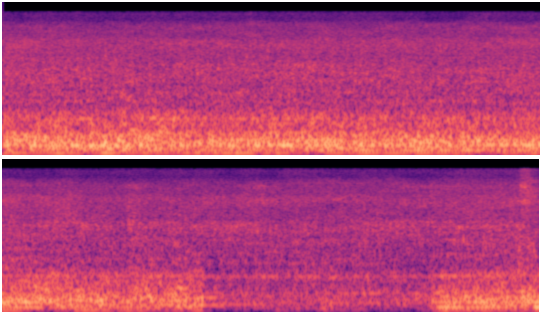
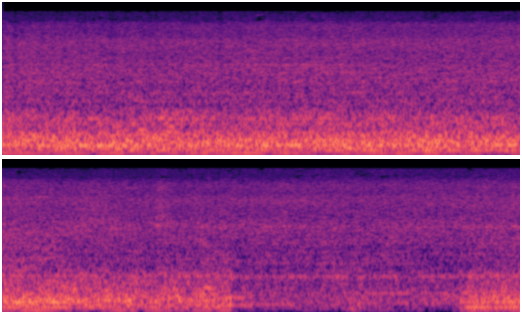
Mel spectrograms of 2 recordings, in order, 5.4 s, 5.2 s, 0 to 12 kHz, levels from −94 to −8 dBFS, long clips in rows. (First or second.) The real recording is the second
